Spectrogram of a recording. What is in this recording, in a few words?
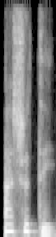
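"acheter", French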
